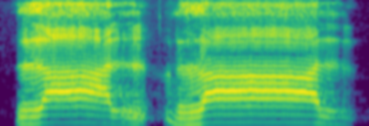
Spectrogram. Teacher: ذال پڑھا جاتا ہے بغیر سیٹی کے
